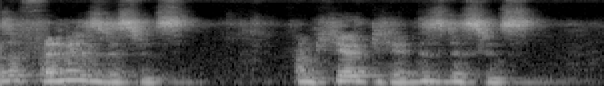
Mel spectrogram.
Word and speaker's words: Fresnel's: that's called as a Fresnel's distance. From here to here, this distance. Okay. This is called as a Fresnel's distance. Okay. S is silent here. Okay. So we say Fresnel's distance.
